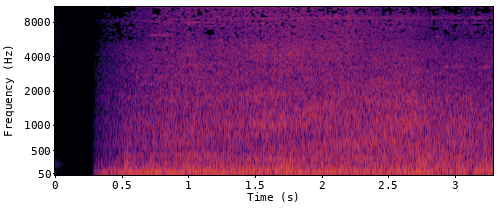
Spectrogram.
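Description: Steady, dense rumble of slow-moving road traffic with low engine drone in the upscale suburb of Runda, Nairobi, Kenya, constant and fairly loud after a brief silent start; no voices.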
